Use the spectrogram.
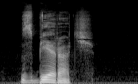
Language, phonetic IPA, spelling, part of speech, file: Polish, [ˈzbʲjɛrat͡ɕ], zbierać, verb, Pl-zbierać.ogg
